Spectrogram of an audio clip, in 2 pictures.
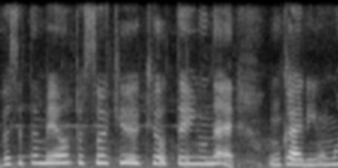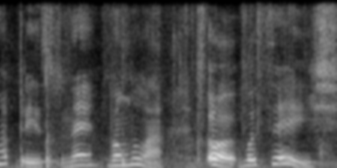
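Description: The speaker keeps a moderate pace while noticeable noise carries on in the background. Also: woman. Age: 20s. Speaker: podcaster. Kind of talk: casual monologue. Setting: home balcony, outdoors. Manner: chatty.

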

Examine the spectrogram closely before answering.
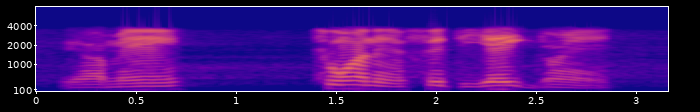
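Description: A man speaks at a fairly low pitch with lively intonation. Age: 30s. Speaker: podcast host. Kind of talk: casual monologue. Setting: home studio. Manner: animated.

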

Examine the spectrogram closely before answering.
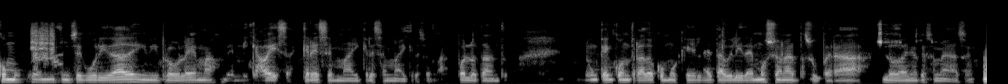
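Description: Delivered at a fairly quick pace, an ordinary speaking voice holds fairly even intonation in a dry, close sound with no echo. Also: man. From Dominican Republic, Villa Faro. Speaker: podcast co-host. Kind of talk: casual chat.

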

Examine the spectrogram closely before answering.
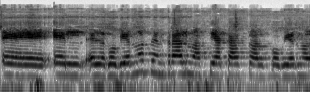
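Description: Noticeable noise sits in the background. The talking holds a moderate pace. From Spain. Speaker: Spanish resident abroad. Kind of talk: interview.

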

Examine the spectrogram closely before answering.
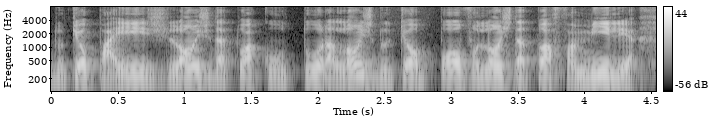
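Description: On a very clean recording with a silent background, a man speaks at medium pitch and a fairly slow pace. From Angola (Luanda, Sambizanga). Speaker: podcast host. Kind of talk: casual monologue. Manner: halting.

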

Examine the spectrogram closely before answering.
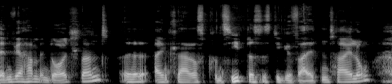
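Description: Lively intonation and a fairly quick pace from a somewhat breathy man, in a dry, close sound with no echo. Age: 40s. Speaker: state parliament member. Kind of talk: casual interview.

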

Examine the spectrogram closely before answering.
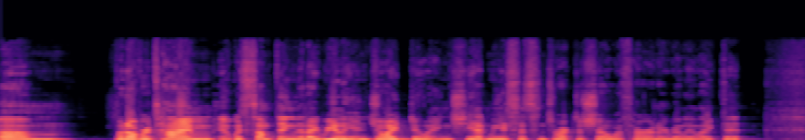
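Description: Very clean recording, silent background. A man with an American accent and medium pitch talks at a very fast pace with fairly even intonation. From Chicago. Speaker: theater director. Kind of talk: interview.

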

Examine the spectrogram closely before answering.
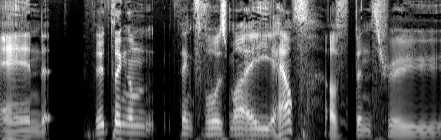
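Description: Speaking at a fairly slow pace with lively intonation, a man with a New Zealand accent sounds dry and close, with no echo. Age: 30s. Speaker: podcast host and journalist. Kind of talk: casual interview.

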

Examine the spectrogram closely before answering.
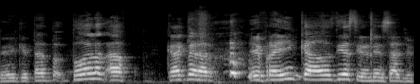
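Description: Here a man speaks with a high pitch. He talks at a fairly quick pace with ordinary pitch variation. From Colombia. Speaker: university student, podcast guest. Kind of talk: casual chat.

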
